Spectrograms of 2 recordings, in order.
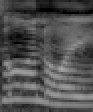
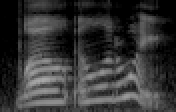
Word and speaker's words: Illinois: Yes, my name is Illinois, and I need one airline ticket to, Illinois. No, the S is silent.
